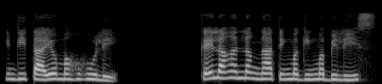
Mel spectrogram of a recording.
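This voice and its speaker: A woman's voice: fairly high pitch, moderate pace, darkish tone, no room sound, studio quality, voice pushed up, lightly acted. A woman voicing a scheming villainous man in a story, reassuring yet desperate. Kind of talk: dramatic storybook dialogue.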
